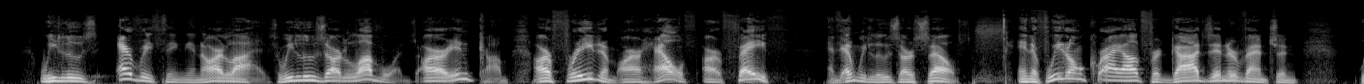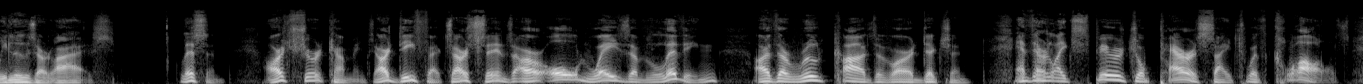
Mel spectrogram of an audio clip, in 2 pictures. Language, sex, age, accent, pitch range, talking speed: English, male, 60-79, American, 100-155 Hz, 140 wpm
